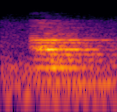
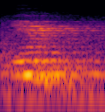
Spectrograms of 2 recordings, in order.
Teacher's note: Ab, nah, ada sifat qalqalah. Ib, suaranya tertahan, nafasnya tertahan, terus ada pantulan, itu sifat qalqalah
